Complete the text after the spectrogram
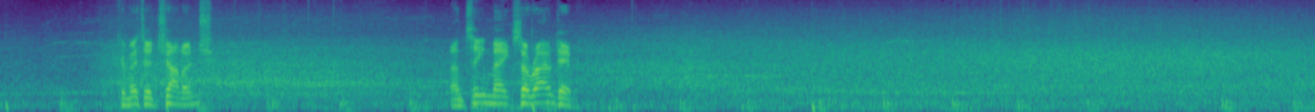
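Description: A large crowd murmurs and roars steadily in a stadium.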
